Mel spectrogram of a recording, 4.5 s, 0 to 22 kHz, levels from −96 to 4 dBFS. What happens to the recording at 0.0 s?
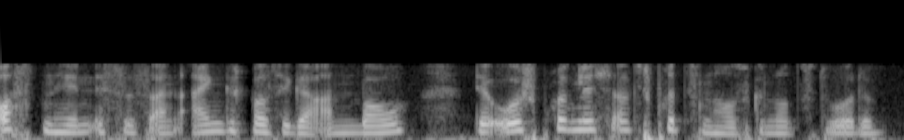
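Nothing goes wrong at 0.0 s: the speech starts cleanly there, carried over a call path whose narrowband coding leaves nothing above 4 kHz.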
